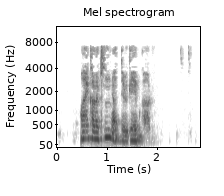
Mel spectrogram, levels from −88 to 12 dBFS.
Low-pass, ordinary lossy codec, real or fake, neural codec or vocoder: 7.2 kHz; MP3, 32 kbps; fake; codec, 16 kHz, 16 kbps, FunCodec, trained on Chinese and English, 50 frames a second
